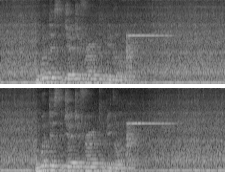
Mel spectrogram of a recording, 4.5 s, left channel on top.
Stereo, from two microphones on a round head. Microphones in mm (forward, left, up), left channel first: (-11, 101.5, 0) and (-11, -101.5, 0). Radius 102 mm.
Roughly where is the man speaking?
Centre.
